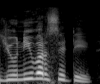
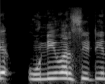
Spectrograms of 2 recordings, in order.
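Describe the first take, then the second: First: The word begins with a consonant Y sound. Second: The word begins with a plain vowel sound. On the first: The speaker calls it right. "यह है यूनिवर्सिटी" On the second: The speaker calls it wrong. "ये यूनिवर्सिटी नहीं है"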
